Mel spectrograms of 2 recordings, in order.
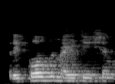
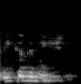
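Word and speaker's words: recognition: रिकॉग्निशन, रिकॉग्नाइजेशन प्रोनाउंसिएशन नहीं है, रिकॉग्निशन। दोबारा फिर सुनिए, रिकॉग्निशन क्वेश्चंस, क्वेश्चन नहीं है, क्वेश्चंस जो प्रीवियस नॉलेज के बेस पर होते हैं।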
